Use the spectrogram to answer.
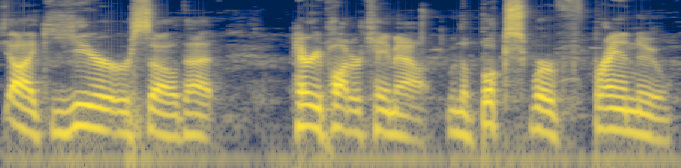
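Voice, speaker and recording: A man's voice: mid-range voice, moderate pace. A young man in his twenties chatting and rambling on a live art stream as he draws, laughing often. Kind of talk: casual chat while drawing.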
